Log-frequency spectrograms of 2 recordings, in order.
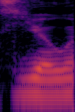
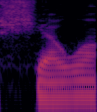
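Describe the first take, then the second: First: The word begins with a 'ks' sound. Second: The word begins with an 'sh' sound. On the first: The speaker calls it wrong. "tu vas lire un truc, tu fais par exemple" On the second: The speaker calls it right. "les X, en fait, c'est prononcé che"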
